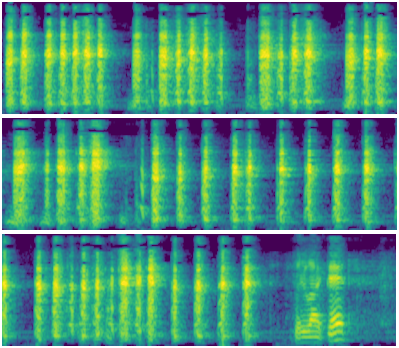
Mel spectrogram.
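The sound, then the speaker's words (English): Clucking feed call blown on a duck call to imitate hen ducks feeding, made of many rapid, rhythmic bursts of short clucks in quick clusters and ending with a brief, drawn-out quacking note. “That right there, you're right. I've never done that before in a duck call, okay? And I'm going to tell you right time. That right there sounds more like the hens that are down here on the creek behind the house feeding on the acorns.”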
